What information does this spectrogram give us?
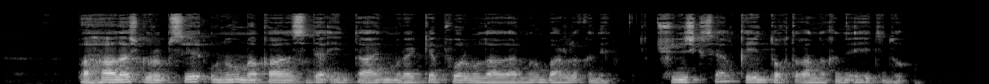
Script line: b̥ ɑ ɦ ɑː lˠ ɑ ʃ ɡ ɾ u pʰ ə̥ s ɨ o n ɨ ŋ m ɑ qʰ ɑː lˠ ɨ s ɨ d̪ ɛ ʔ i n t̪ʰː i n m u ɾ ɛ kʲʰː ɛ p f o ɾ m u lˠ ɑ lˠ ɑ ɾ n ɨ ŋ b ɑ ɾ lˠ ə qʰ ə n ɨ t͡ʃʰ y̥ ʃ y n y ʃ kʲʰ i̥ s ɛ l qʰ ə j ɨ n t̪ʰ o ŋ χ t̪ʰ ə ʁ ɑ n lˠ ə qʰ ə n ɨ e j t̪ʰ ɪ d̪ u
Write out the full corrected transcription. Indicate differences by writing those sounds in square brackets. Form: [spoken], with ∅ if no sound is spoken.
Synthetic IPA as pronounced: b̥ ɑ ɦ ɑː lˠ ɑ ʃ ɡ ɾ u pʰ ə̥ s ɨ [u] n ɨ ŋ m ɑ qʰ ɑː lˠ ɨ s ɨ d̪ ɛ ʔ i n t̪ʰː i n m u ɾ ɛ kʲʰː ɛ p f o ɾ m u lˠ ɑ lˠ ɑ ɾ n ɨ ŋ b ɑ ɾ lˠ ə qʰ ə n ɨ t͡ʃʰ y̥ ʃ y n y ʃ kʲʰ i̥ s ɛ l qʰ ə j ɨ n t̪ʰ o [∅] χ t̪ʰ ə ʁ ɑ n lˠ ə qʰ ə n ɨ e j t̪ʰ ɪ d̪ u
